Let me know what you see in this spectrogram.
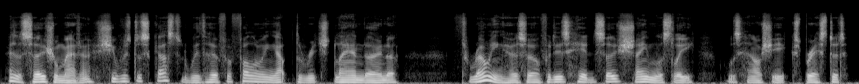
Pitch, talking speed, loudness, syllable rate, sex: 110 Hz, 180 wpm, -16 LUFS, 5.6 syllables/s, male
